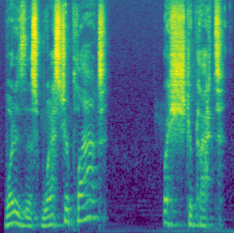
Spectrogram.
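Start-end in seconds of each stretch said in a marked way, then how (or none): 2.1-2.8 slurred Scottish accent, s turned to sh; Scottish impression with a shushing s; Sean Connery. Shown as a demonstration. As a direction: say "Westerplatte" as "Weshterplatte" in a Scottish accent. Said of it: "with this sort of accent".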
